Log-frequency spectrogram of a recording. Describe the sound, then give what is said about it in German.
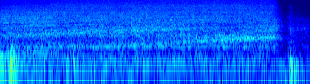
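A coffee machine standing on a cupboard, somewhat farther from the microphone, brews coffee with a steady, loud hissing whoosh of steam and pumping noise, continuous for about four seconds before cutting off abruptly, leaving a brief quieter tail. “Hier mache ich mir jetzt den Kaffee.”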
